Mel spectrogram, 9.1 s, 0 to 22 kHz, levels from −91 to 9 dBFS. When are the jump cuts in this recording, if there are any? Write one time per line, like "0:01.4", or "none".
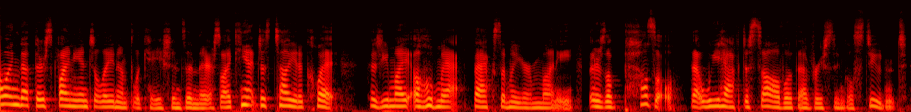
none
